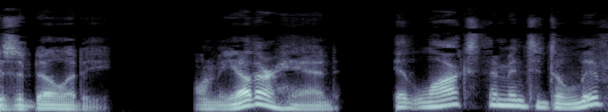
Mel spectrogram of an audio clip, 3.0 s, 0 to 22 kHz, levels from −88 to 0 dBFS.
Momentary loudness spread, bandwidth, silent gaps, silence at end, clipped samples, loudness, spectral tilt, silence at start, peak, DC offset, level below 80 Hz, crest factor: 14 LU; 13 kHz; 0.65-0.97 s, 1.74-1.95 s; 0 s; under 0.1%; -25 LUFS; -7 dB/octave; 0 s; -8 dBFS; under 0.1%; -44 dBFS; 16 dB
